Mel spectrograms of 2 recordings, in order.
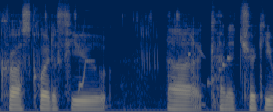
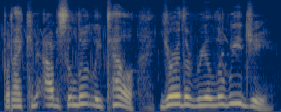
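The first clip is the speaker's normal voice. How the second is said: high, loud squealing fan voice; starstruck fan freaking out; 8 semitones higher, 9 dB louder than usual. Acted. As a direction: gush in a giddy panic at meeting your idol. Fan character meets idol Luigi.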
